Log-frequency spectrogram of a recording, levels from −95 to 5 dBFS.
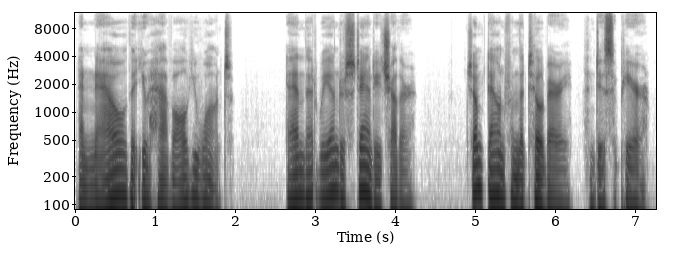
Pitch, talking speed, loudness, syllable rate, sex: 95 Hz, 175 wpm, -20 LUFS, 4.9 syllables/s, male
